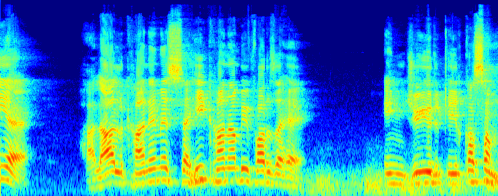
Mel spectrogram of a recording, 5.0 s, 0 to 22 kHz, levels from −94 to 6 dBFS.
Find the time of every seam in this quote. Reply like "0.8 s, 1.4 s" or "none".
3.7 s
